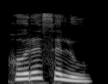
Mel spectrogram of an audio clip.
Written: ಹರಸಾಲು

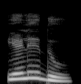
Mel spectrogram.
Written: ಎಲ್ಲಿತ್ತು

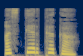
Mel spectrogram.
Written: ಅಸ್ತ್ಯರ್ಥಕ

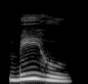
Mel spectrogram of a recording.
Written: ಭಾಹೊ

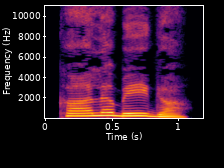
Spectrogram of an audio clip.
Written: ಕಲ್ಬಾಗೆ

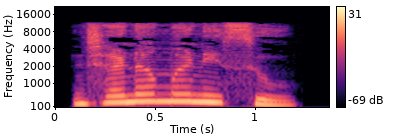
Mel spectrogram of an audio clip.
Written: ಝಣಮಣಿಸು

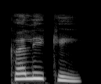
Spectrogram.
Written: ಗಿಲಕಿ

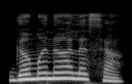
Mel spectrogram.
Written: ಗಮನಾಲಸ

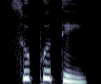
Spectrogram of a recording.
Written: ಸುಪುತಿ

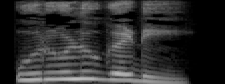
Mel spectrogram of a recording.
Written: ಉರುಳುಗಡಿ

